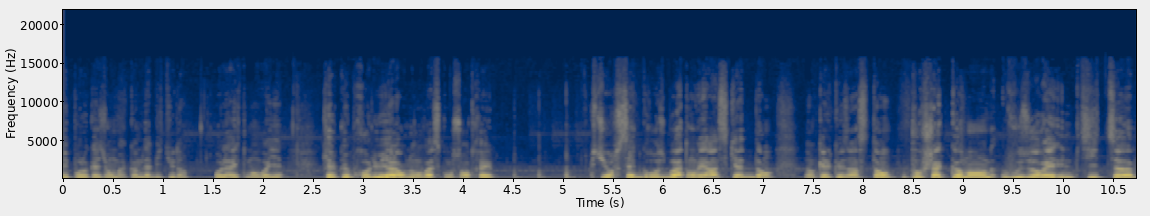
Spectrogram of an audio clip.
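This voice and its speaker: A man speaks at a fairly quick pace with a medium pitch and ordinary pitch variation. Music plays in the background. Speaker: airsoft and gear reviewer. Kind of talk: product review. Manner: casual, with fillers.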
